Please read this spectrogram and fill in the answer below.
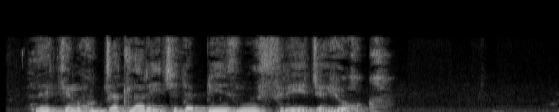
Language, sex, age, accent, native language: Uzbek, male, 18-24, Andijon, Uzbek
